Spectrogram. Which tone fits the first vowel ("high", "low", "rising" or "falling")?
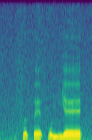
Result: low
